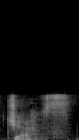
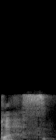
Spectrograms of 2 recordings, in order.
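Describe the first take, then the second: First: It begins with a soft j sound. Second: It begins with a hard g sound. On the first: The speaker calls it right. "instead of jess" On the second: The speaker calls it wrong. "I've heard guess instead of jess"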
